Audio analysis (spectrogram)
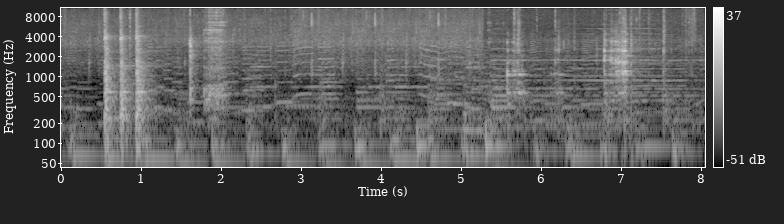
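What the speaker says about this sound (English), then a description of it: "Okay, so the pancetta's cooking, it's all brown, we have all the yummy grease from it." Pancetta fries and sizzles steadily in a pan as its grease renders, with occasional utensil clicks and stirring scrapes near the microphone and no voices.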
